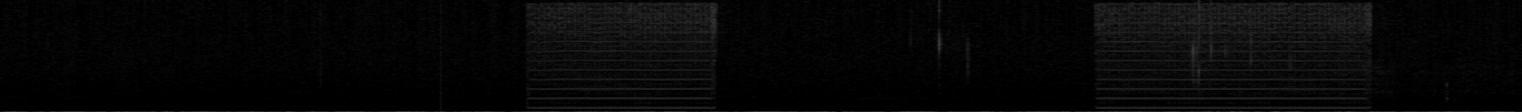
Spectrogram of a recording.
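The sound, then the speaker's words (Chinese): Telephone ringing while calling back: two separate bursts of steady, bright, harmonic ringing, each lasting one to two seconds, fairly faint over a low background hum. “那男真就先给弟弟回电话了”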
